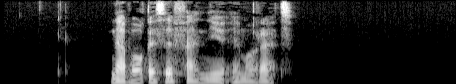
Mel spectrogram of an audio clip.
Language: Persian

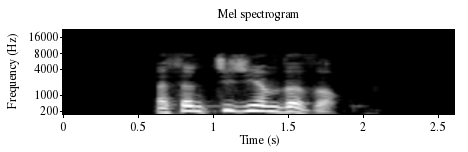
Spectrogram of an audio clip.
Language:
Kabyle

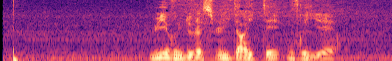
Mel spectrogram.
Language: French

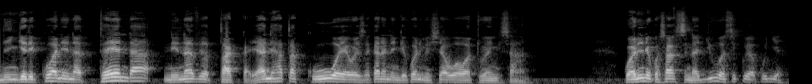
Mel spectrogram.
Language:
Swahili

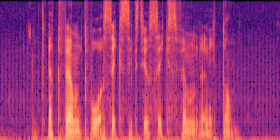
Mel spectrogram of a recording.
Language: Swedish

